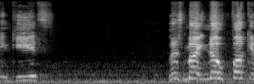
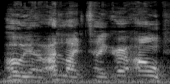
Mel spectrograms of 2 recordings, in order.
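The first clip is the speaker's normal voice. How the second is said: creepy mimic; 5 semitones lower, 7 dB quieter than usual. Mimicking perverts fishing.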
